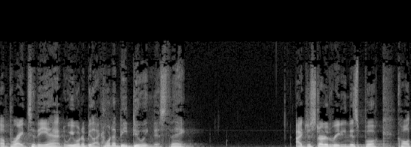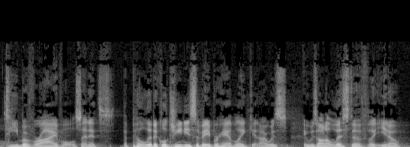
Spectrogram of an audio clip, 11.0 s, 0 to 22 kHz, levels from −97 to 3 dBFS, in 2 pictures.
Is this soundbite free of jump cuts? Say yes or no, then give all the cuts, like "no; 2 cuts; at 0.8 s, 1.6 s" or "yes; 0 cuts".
no; 2 cuts; at 1.4 s, 9.5 s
